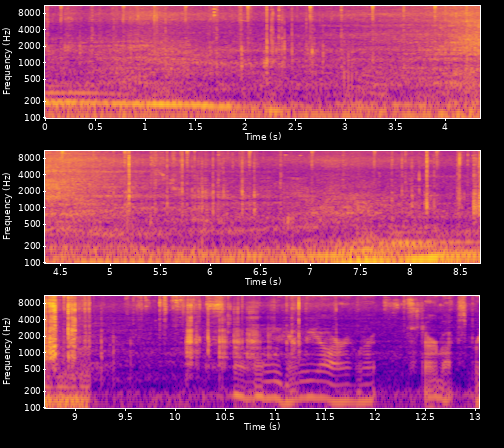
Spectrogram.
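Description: Car engine and road noise heard from inside the cabin while driving, swelling around seven to eight seconds in as the car pulls away, with light clicking and rattling throughout. About nine seconds in it cuts off abruptly to a much quieter stop with a voice.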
